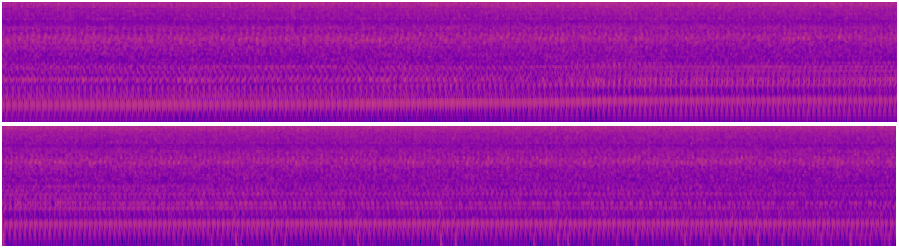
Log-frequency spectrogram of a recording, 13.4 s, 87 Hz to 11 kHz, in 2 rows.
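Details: Navistar/GEP 6.5 diesel with Stanadyne DB2831-4911 injection pump and new injectors, run without exhaust manifolds; oil pressure about 34 psi, warming from about 124°F; steady even diesel clatter at idle, no knocks or misses; normal idle.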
